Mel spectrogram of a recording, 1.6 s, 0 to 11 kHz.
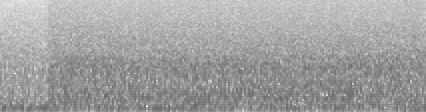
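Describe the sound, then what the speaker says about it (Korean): Water cascades into the 9/11 Memorial South Pool in New York with a loud, continuous, dense rushing roar and no pauses. "이미 여기까지만 오더라도 물소리가 아주 장관으로 들립니다."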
